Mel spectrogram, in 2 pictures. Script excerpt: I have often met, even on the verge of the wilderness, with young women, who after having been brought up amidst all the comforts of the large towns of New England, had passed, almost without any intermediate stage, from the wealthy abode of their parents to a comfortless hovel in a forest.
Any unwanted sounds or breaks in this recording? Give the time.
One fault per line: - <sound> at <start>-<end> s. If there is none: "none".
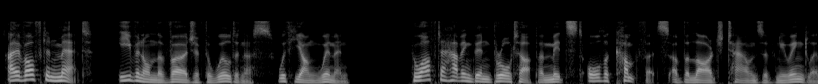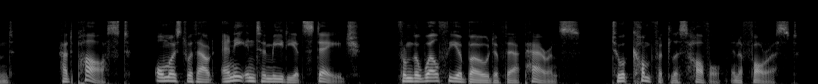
none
